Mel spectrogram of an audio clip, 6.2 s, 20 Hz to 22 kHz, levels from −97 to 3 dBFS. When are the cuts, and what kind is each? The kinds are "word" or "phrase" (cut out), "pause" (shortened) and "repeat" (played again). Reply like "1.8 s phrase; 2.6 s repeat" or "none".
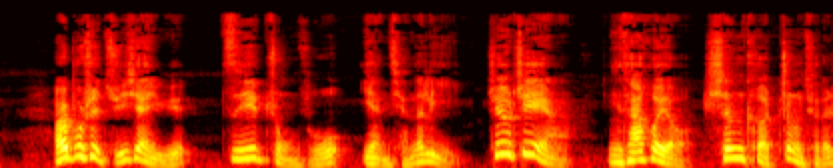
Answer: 3.5 s pause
